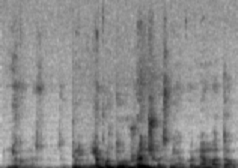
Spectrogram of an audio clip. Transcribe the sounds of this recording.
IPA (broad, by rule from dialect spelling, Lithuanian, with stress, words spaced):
ˈnʲiɛkoː nʲɛsʊprɐnˈtʊ ɪr ˈnʲiɛkoː toː roːˈʒɐnʲt͡ʃʲɛʊs ˈnʲiɛkʊr nʲɛmɐˈtɐʊ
